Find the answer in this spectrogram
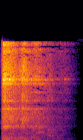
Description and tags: Jingle bells. Recorded with an iPhone. Kinda distant. This was for Christmas.
bell, bells, jingle, ring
